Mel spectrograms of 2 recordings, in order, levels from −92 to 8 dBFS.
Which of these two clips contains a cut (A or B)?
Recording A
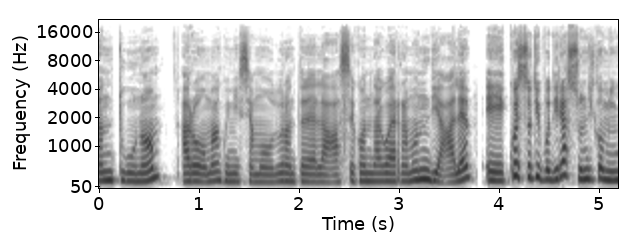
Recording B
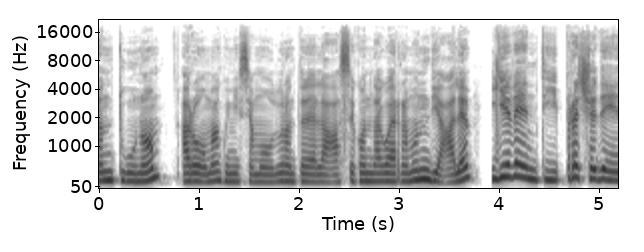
A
